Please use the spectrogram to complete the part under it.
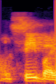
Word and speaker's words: Zeba: No, Zeba is fine.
